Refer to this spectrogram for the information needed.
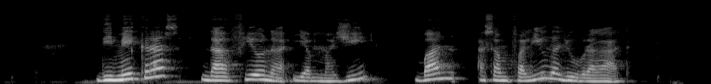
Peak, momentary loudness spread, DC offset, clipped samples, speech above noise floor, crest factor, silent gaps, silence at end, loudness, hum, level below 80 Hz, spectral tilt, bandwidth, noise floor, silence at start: -6 dBFS; 14 LU; under 0.1%; under 0.1%; 43 dB; 18 dB; none; 0.9 s; -23 LUFS; none; -64 dBFS; -7.5 dB/octave; 10 kHz; -65 dBFS; 0.95 s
